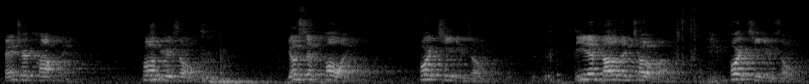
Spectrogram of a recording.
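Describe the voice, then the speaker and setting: A man's voice: sits high, bright, forceful tone, exaggerated voice. A man playing a solemn announcer in an amateur stage play, reciting formally in an echoing hall. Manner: formal, declamatory. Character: solemn announcer reading names of dead children. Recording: echoey hall, long reverb, faint noise.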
